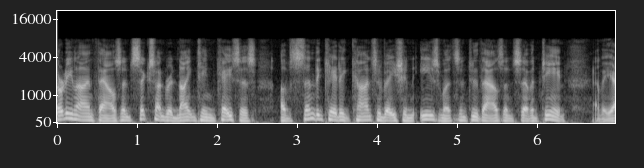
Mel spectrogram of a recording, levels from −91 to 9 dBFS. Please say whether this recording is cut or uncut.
uncut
